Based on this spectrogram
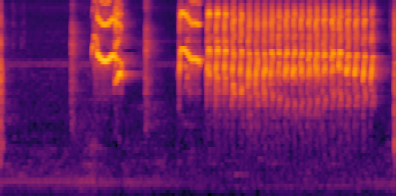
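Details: White-rumped shama in a judge-favoured mimicry routine: two loud wavering whistles followed by a fast, evenly pulsed high trill lasting nearly two seconds, with a faint low hum behind.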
